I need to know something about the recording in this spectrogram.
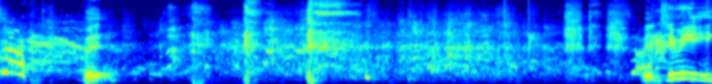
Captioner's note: laughter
